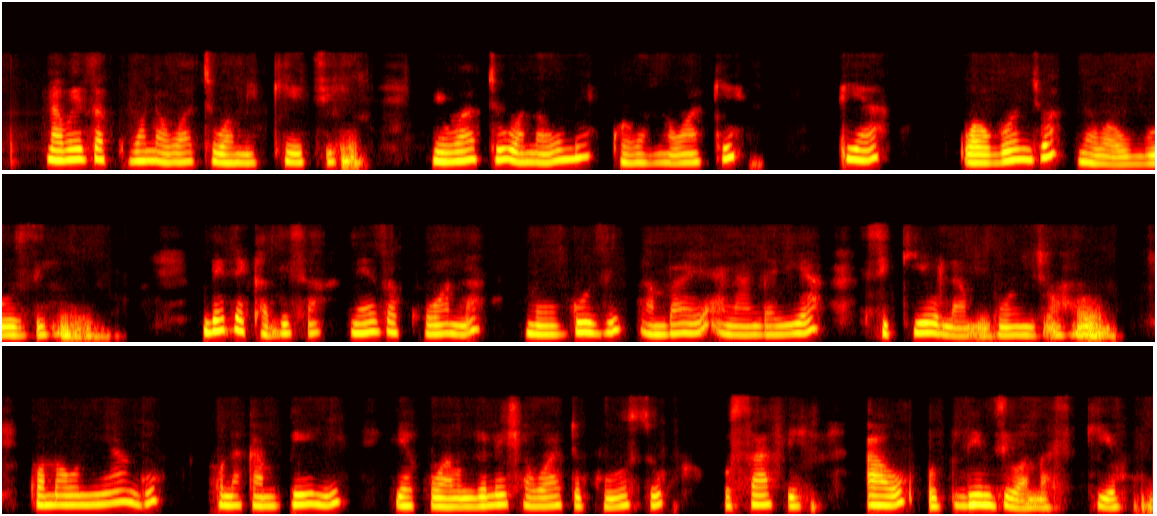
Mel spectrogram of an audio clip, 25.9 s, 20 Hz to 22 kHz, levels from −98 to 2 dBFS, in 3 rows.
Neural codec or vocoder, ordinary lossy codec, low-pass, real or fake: codec, 24 kHz, 1.2 kbps, DualCodec; AAC, 32 kbps; 7.2 kHz; fake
